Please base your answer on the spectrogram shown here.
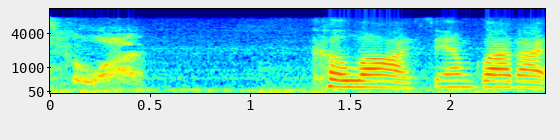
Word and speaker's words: Kalai: K-A-L-A-I, so I say it right. Is it on? Yeah. Is it It's Kalai.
